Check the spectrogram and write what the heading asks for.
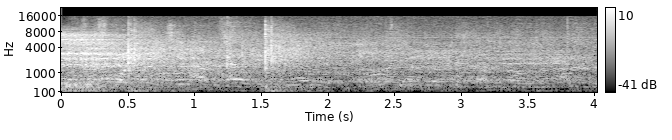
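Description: A basketball bounced a few times on a hardwood gym floor, each bounce a sharp slap with a short echo in the large hall: the free-throw shooter dribbling before his shot, with voices in the background.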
